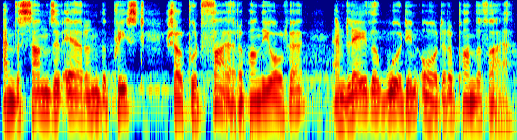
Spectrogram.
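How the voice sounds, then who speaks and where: An actor playing a solemn God who gives the law in measured, stately commands in a scripture drama. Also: male voice, on the low side, lively intonation, darkish tone. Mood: louder, commanding. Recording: long cavernous reverb on voice.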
